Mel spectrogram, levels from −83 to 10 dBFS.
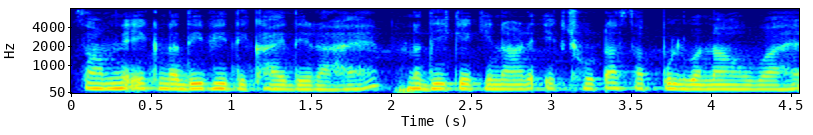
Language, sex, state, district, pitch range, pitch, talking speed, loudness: Hindi, male, Bihar, Bhagalpur, 155-175 Hz, 170 Hz, 235 wpm, -26 LUFS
